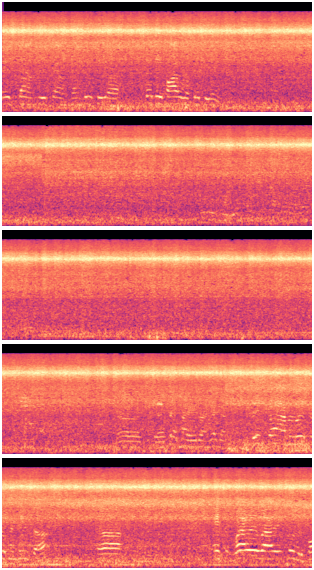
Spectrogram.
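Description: A cooling machine hums steadily outdoors.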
